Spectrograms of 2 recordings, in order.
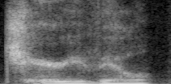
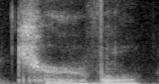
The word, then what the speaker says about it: Cherryville: And And then we have a place called then there's a place called Cherryville and people will say Cherville and I've caught myself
